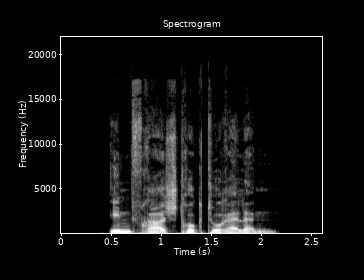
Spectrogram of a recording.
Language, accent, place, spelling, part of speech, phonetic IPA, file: German, Germany, Berlin, infrastrukturellen, adjective, [ˈɪnfʁaʃtʁʊktuˌʁɛlən], De-infrastrukturellen.ogg
- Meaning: inflection of infrastrukturell: 1. strong genitive masculine/neuter singular 2. weak/mixed genitive/dative all-gender singular 3. strong/weak/mixed accusative masculine singular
